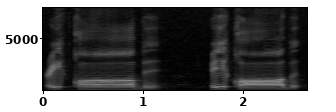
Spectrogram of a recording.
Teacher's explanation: با کو جنبش کے ساتھ ادا کیا جائے گا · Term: قلقلہ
